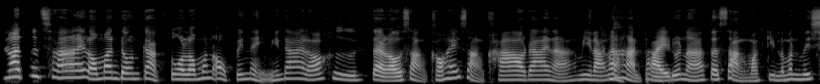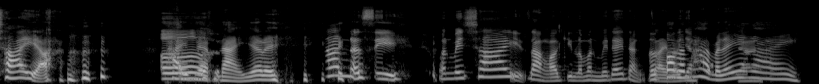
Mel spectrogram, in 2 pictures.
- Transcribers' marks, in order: laugh; laughing while speaking: "อะ"; laughing while speaking: "อย่างนี้"; laugh; other background noise
- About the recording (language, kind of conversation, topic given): Thai, podcast, คุณช่วยเล่าประสบการณ์ครั้งหนึ่งที่คุณไปยังสถานที่ที่ช่วยเติมพลังใจให้คุณได้ไหม?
